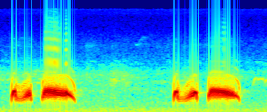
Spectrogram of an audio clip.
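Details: Spotted dove decoy, 'thổ pha' voice style, giving fighting coos: two loud phrases, each a brief wavering note pair then a sustained deep coo, separated by a quiet pause of about two seconds.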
